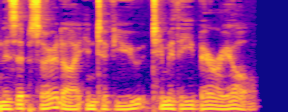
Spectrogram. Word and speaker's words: Berriault: Berriault. Berriault. Okay, so no T? No, it's the French pronunciation, but we do with the hard B so that to differentiate it, because otherwise it'd be Ariel.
